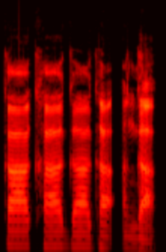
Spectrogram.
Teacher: क वर्ग कंठ के अंतर्गत आते हैं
